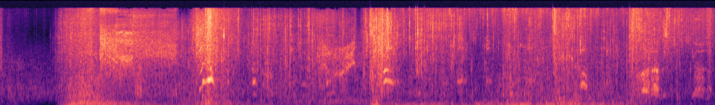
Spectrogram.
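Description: A monstrous creature snarls and roars loudly.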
